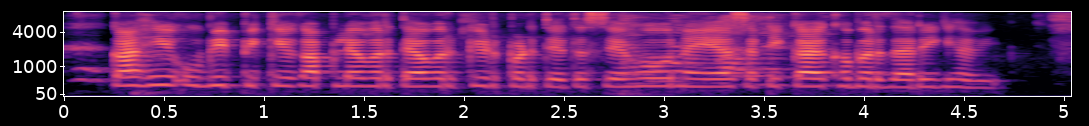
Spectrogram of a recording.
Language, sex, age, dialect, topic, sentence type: Marathi, female, 18-24, Northern Konkan, agriculture, question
